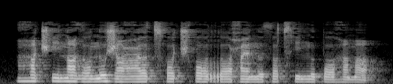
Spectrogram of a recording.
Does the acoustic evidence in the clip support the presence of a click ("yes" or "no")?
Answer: no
